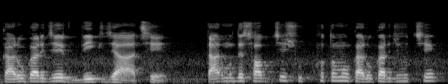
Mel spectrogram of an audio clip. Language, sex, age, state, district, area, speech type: Bengali, male, 18-30, West Bengal, Purulia, urban, spontaneous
